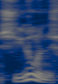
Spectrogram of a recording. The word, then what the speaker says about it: Ewan: Ja, ähm, krass, bin ich erstmal überhaupt gar nicht drauf gekommen, worauf du hinaus wolltest, aber ähm, ja, Erstmal, äh, nennst, nennst du ihn e-, Even? Ich hätte ich sage immer Jun. – Oder Juen, Juen, Juen, Juen spricht man das aus.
